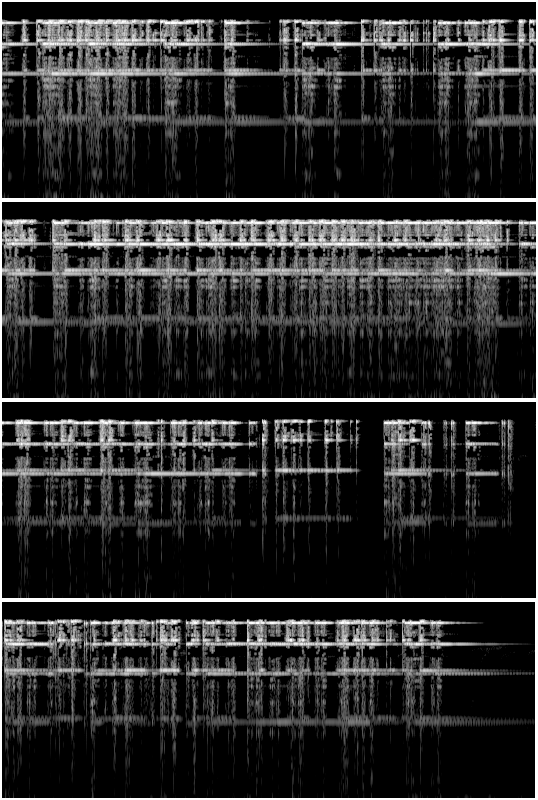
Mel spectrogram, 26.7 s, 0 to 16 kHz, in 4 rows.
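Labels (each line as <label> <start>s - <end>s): A bicycle bell rings rapidly and repeatedly, creating a sharp, persistent dinging sound. 0.0s - 26.7s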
